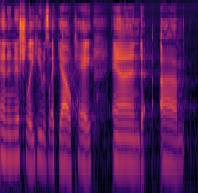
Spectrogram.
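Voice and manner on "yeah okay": put-on sarcastic "yes", louder. Retelling the husband's reply to joining the marriage group: imitating sarcastic agreement. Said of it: "with a lot of sarcasm".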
